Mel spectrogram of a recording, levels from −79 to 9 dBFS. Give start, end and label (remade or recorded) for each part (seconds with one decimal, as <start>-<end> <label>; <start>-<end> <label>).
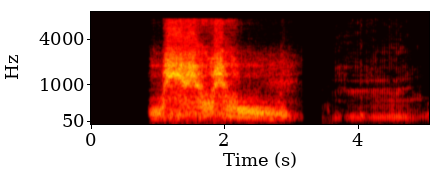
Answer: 0.0-1.2 recorded; 1.2-2.2 remade; 2.2-5.1 recorded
